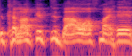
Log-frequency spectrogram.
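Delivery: put-on Austrian accent. Voicing a tree character for kids, doing an Arnold Schwarzenegger Austrian accent. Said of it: "I had the tree do my best Arnold Schwarzenegger impersonation".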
